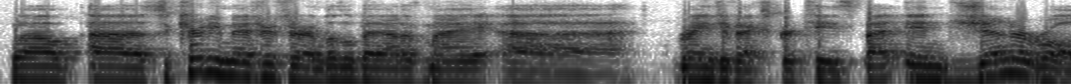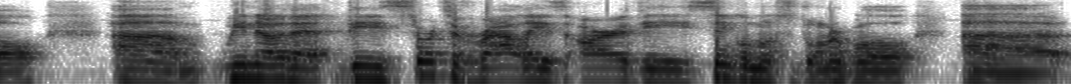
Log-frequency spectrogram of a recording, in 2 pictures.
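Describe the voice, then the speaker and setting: Middle-aged guy, professor type, talking careful and academic in a news interview, lots of uhs and ums, mid pitch. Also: a bit bright, poor audio. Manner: measured, academic, many "uh" and "um" fillers. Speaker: political science professor, interview guest.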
